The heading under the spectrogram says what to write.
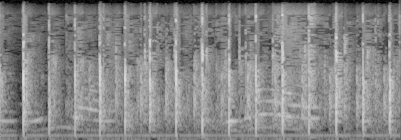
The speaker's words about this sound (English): Let's give her a great hand clap.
